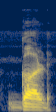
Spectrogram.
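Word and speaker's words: guard: यहां पे लिखा है जी यू ए आर डी इसे हम क्या पढ़ेंगे गार्ड क्या पढ़ेंगे गार्ड इसी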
